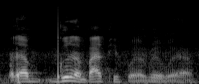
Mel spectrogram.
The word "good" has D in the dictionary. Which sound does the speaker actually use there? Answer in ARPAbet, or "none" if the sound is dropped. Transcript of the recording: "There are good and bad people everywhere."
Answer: D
